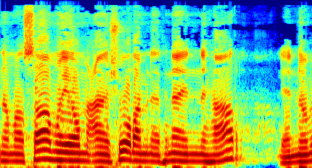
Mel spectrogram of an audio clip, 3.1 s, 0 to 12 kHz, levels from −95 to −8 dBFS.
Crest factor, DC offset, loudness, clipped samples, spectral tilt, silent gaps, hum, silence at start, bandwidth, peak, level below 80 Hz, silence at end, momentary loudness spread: 8 dB; under 0.1%; -8 LUFS; 0.6%; -5.5 dB/octave; none; none; 0 s; 11 kHz; 0 dBFS; -34 dBFS; 0 s; 6 LU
